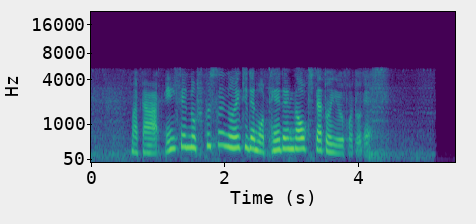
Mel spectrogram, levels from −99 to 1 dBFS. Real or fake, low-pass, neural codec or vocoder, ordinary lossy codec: fake; 5.4 kHz; codec, 44.1 kHz, 1.7 kbps, Pupu-Codec; none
